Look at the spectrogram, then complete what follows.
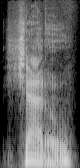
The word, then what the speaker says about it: Scadu: By the way, Scadu is basically just pronounced shadow.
